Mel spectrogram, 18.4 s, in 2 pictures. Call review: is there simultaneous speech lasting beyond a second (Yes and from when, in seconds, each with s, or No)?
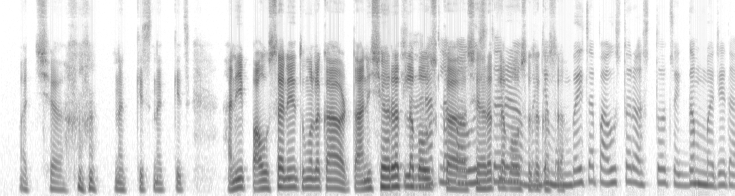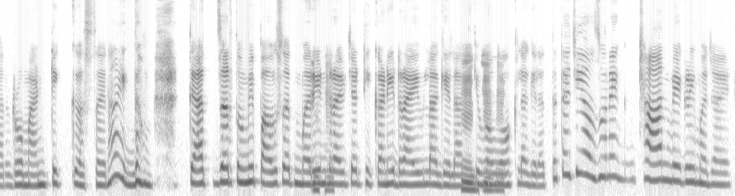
Yes, from 5.0 s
